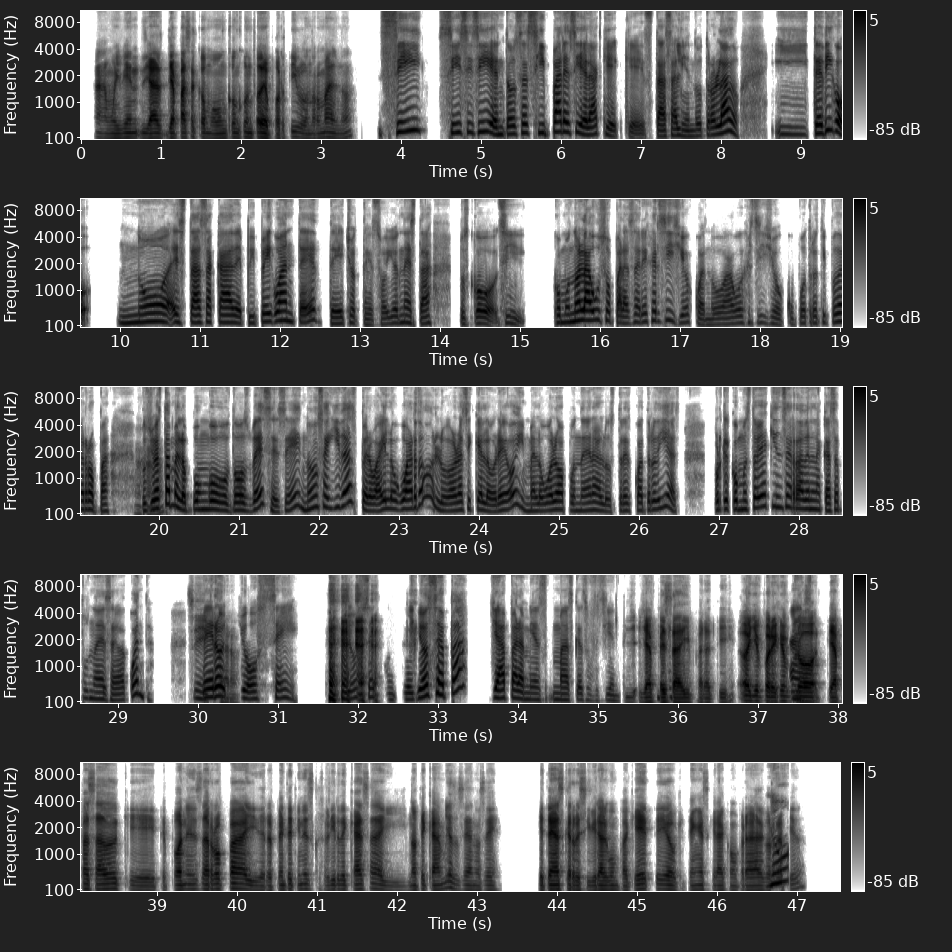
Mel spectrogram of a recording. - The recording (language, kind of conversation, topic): Spanish, podcast, ¿Tienes prendas que usas según tu estado de ánimo?
- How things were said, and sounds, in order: laugh; other background noise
